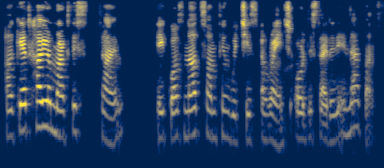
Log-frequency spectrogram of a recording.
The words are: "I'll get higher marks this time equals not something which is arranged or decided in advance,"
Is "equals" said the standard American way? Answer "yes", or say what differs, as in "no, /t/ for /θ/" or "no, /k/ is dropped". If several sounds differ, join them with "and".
no, /l/ is dropped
